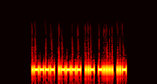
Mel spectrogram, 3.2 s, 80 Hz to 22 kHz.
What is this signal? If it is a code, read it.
Morse code, heard as a keyed tone, about 42 wpm, 700 Hz. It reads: 11U6U
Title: Five Challenging Letter-Number Combinations 45wpm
